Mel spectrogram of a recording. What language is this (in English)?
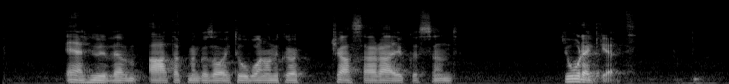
Hungarian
